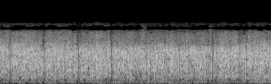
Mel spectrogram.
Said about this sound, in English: Let's give these guys a hand, clap of praise anyway. We praise God for you.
